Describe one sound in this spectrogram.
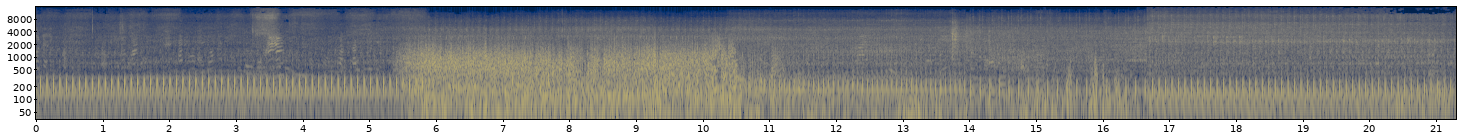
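A small tractor engine chugs steadily close by.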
